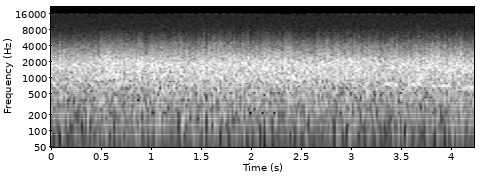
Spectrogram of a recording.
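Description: Studio audience applauding steadily, a dense, even clatter of many hands clapping.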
